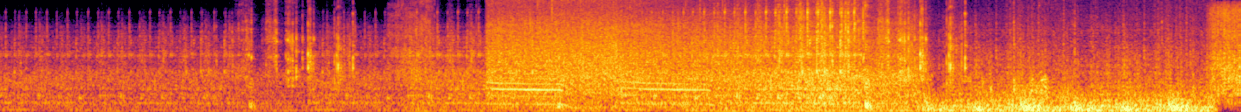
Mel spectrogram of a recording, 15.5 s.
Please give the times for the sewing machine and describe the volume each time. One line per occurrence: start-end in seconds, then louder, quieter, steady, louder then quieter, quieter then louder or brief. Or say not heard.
0.0-13.2 louder.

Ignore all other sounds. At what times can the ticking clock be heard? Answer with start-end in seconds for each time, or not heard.
not heard.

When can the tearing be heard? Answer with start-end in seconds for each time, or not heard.
4.8-5.5.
